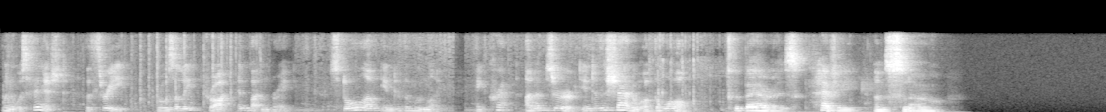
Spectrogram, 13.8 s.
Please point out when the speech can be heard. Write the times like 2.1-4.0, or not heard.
0.0-11.8.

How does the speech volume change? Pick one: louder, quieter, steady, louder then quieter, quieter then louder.
louder.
